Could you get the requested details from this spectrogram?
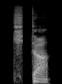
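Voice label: "kita", Japanese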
